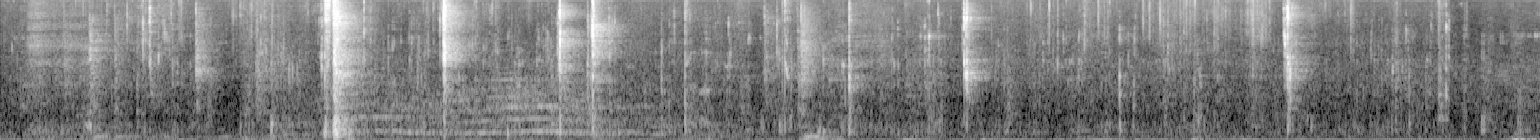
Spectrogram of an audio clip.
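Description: Eating by hand: fingers pinching and working plantain fufu in slimy okra and ogbono soup, with sharp wet mouth clicks and smacks every second or two.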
